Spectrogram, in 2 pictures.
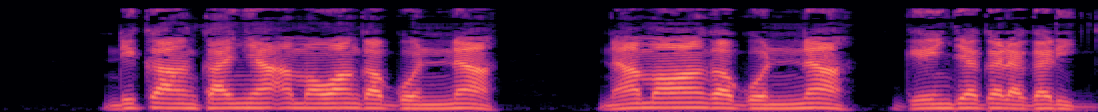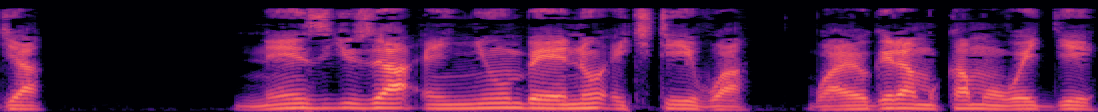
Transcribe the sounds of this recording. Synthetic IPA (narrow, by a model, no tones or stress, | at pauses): ndikaːŋkaɲaːmawaːŋɡaɡo̞nːa | naːmawaːŋɡaɡo̞nːa | ɡe̞ːɲɟaɡalaɡaliɟːa | ne̞ːnziɟuzaʔe̞ɲːuːmbe̞ːno̞ʔeci̥tiːβwa | βwaːjo̞ɡe̞ɾamukamo̞we̞ɟːe̞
